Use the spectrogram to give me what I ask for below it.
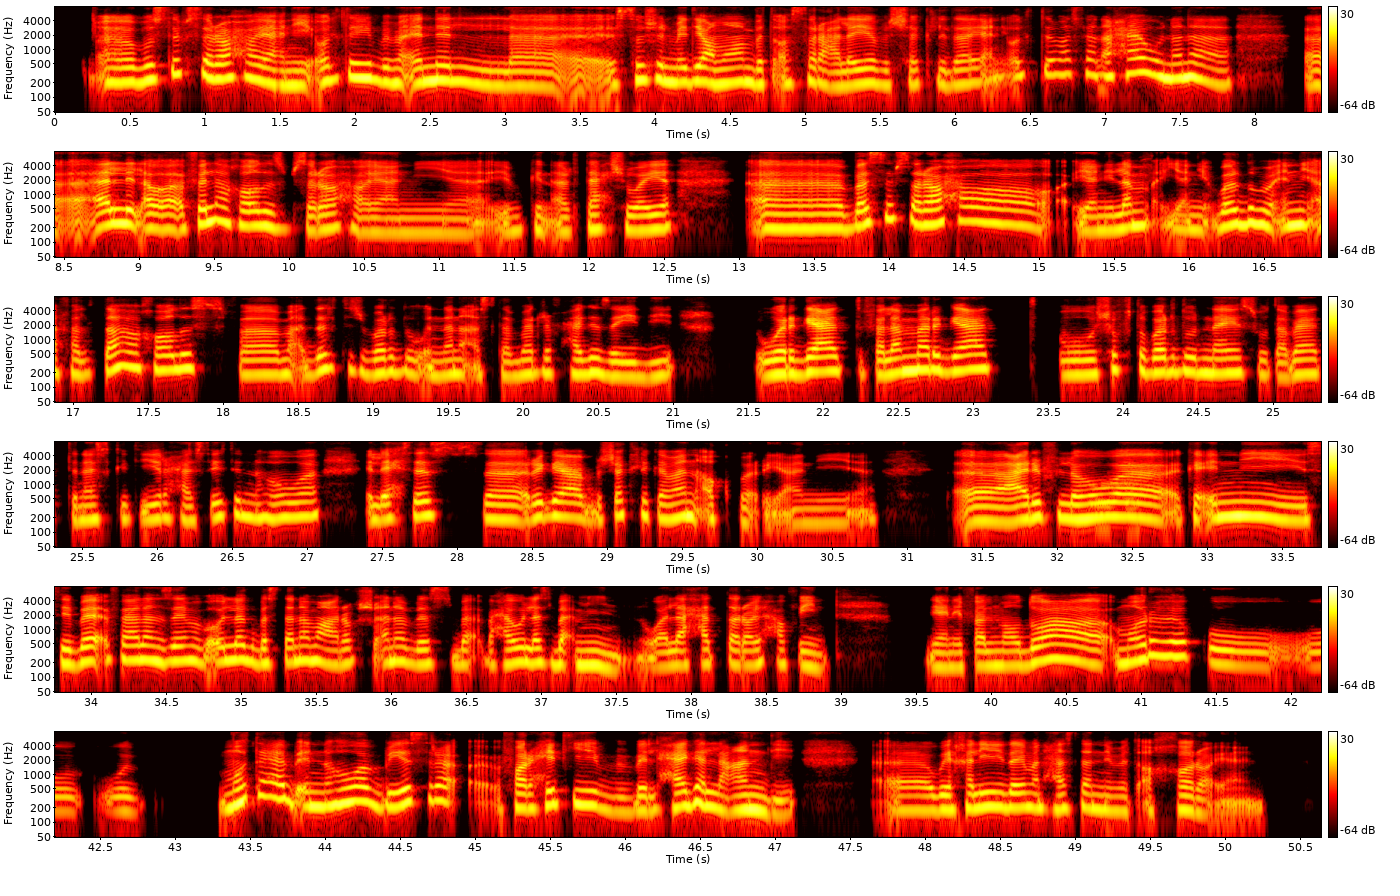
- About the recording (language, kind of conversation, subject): Arabic, advice, إزاي أبني ثقتي في نفسي من غير ما أقارن نفسي بالناس؟
- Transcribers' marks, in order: in English: "السوشيال ميديا"; tapping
